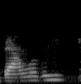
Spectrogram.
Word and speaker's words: Valerie: You can reach me on Facebook under Valerie Yvette, V-A-L-E-R-I-E. My middle name, Yvette, spelled with a Y, Y-V-E-T-T-E.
